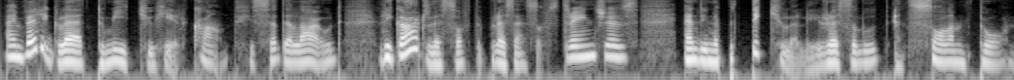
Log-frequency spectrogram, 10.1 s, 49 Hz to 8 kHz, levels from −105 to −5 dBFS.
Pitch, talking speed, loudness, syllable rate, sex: 170 Hz, 155 wpm, -21 LUFS, 4.8 syllables/s, female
